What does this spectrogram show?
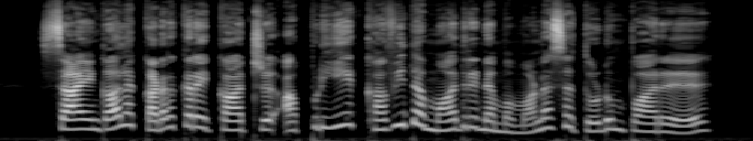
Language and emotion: Tamil, happy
